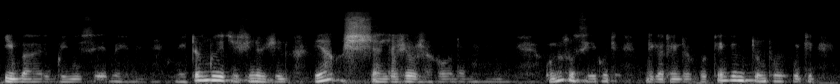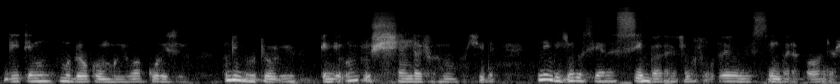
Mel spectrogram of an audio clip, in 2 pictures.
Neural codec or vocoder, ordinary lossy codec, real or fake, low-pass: autoencoder, 48 kHz, 32 numbers a frame, DAC-VAE, trained on Japanese speech; Opus, 16 kbps; fake; 14.4 kHz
